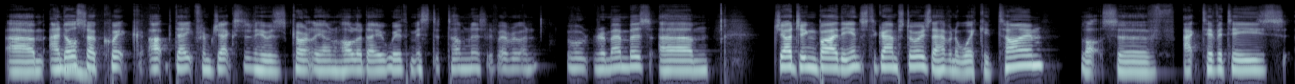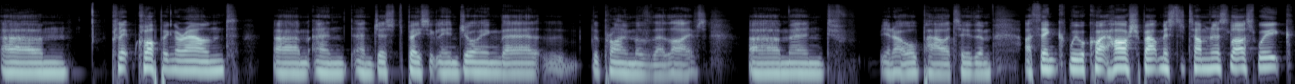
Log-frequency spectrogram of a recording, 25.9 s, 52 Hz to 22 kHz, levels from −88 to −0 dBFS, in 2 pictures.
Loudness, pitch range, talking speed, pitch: -26 LUFS, 125-165 Hz, 160 wpm, 145 Hz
